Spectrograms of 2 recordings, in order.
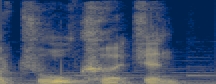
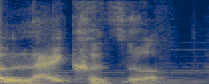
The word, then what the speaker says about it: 竺可桢: 但是呢，这个语文老师呢，他把我们有国家有个气象学家叫竺可桢三个字，那个语文老师竟然念成了来可泽。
